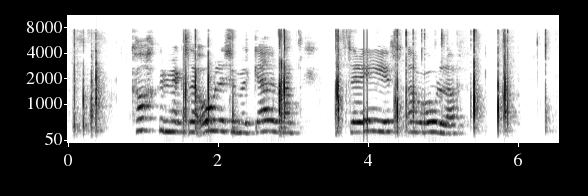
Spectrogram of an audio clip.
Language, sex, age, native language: Icelandic, female, 11, Icelandic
